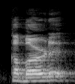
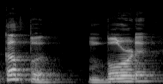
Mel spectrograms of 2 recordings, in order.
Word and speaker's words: cupboard: अगला CUPBOARD, बहुत बढ़िया वर्ड है, प्रोनाउंसिएशन निकालो आप, कैसे निकालोगे, कबर्ड है ये मान लो बेटा। तो पढ़ते तो हम लोग ऐसे देखने में क्या लगता है, कप बोर्ड, यही आप निकाल देते हो, कप बोर्ड, कप बोर्ड।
